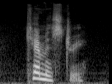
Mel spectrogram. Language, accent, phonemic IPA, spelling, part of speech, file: English, US, /ˈkɛm.ɪ.stɹi/, chemistry, noun, En-us-chemistry.ogg
- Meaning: The branch of natural science that deals with the composition and constitution of substances and the changes that they undergo as a consequence of alterations in the constitution of their molecules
